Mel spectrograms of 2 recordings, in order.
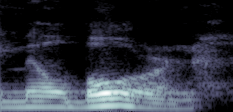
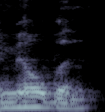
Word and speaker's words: Melbourne: As I got helping out visitors here, despite the way it's spelled, we don't say Melbourne. We say Melbourne. We don't have time to pronounce all the letters, okay?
